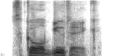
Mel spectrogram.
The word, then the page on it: scorbutic: British English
